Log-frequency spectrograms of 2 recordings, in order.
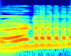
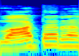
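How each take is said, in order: First: It has a foreign-style pronunciation with a soft d. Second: It has a plain Indian pronunciation with a clear t. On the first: The speaker is putting on airs after English schooling. The speaker calls it wrong. "ఇప్పుడు ఓడర్ అంటున్నాడంట" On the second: This is the ordinary local way of speaking. The speaker calls it right. "అప్పటిదాకా తెలుగు మీడియంలో ఉన్నప్పుడు వాటర్ అన్నాడంట"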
